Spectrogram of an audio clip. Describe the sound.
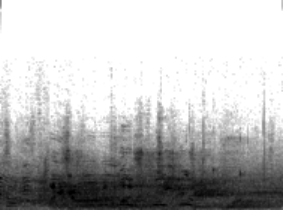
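A basketball is dribbled on the court during a professional game involving the Pacers. The bounces sit under a steady, loud roar of crowd noise, with a few short squeaking tones between them.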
